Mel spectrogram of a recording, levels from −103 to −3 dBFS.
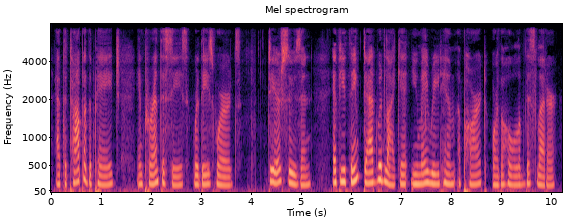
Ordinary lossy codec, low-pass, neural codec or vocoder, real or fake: AAC, 48 kbps; 7.2 kHz; none; real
